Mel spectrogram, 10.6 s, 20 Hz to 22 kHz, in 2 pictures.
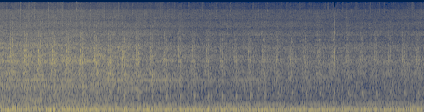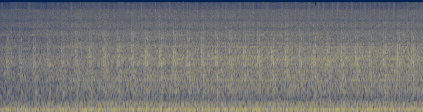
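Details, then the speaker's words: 2002 Jeep Grand Cherokee Laredo petrol engine idling: sharp regular ticking about three per second that gets louder when the throttle is pressed; owner unsure whether exhaust leak, lifter tick or rod knock. "when I press on the guys - gets louder I'm gonna leave my phone up here so you can hear it turn it this way all right hold on the press only guys to gets louder can't tell if it's an exhaust leak rod not lifted safer what"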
